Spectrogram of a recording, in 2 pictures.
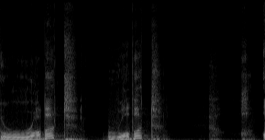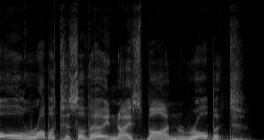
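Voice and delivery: put-on slow Australian-accented news lady voice. Recalling a past interview guest, the speaker imitates Maria's Australian accent. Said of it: "They just have that that Australian sounding".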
